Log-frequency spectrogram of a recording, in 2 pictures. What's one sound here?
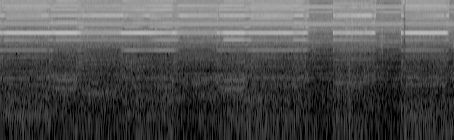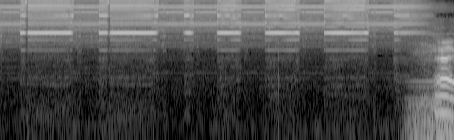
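A milling machine whines steadily as its cutter grinds through metal, the pitch cutting in and out.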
